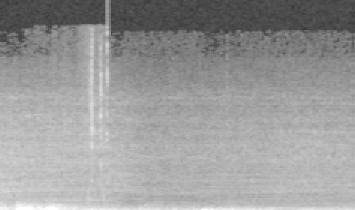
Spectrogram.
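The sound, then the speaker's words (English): A low, distant rumble of thunder rolls through, swelling briefly near the start and then fading into a steady, muffled background growl. No voices are heard. “And thunder in the distance.”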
